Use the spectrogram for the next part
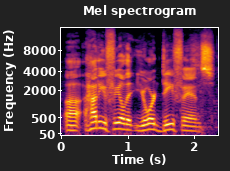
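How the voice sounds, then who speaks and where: A man's voice: mid-range voice, measured pace. A man working as a fight night interviewer, talking in a wordy, hesitant way full of uhs before a bout. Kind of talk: pre-fight sports interview.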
